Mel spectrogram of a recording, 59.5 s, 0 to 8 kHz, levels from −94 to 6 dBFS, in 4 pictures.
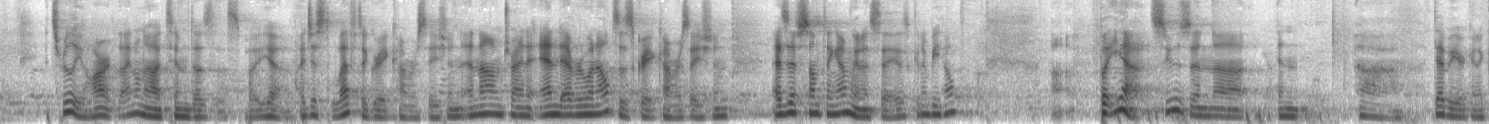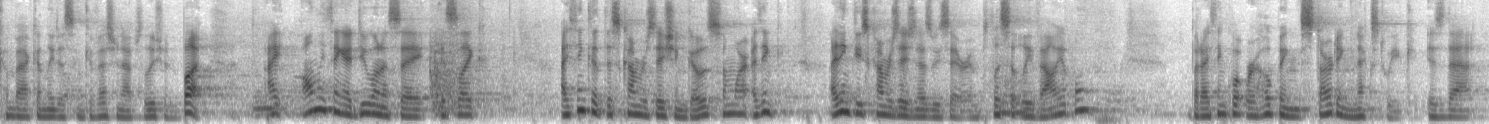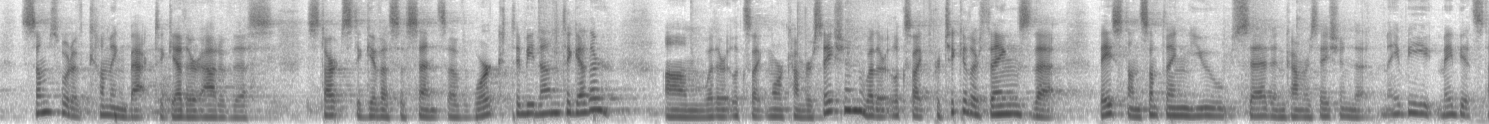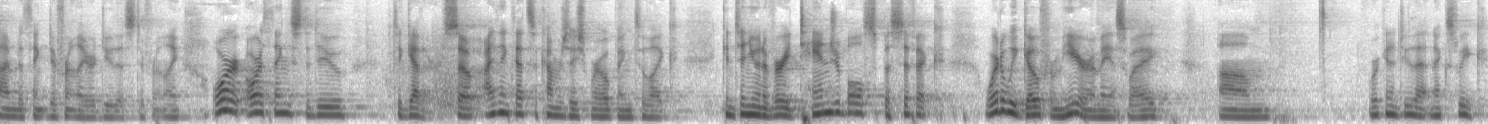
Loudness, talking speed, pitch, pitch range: -27 LUFS, 195 wpm, 135 Hz, 120-165 Hz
